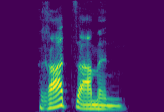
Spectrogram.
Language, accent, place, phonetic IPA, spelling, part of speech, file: German, Germany, Berlin, [ˈʁaːtz̥aːmən], ratsamen, adjective, De-ratsamen.ogg
- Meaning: inflection of ratsam: 1. strong genitive masculine/neuter singular 2. weak/mixed genitive/dative all-gender singular 3. strong/weak/mixed accusative masculine singular 4. strong dative plural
